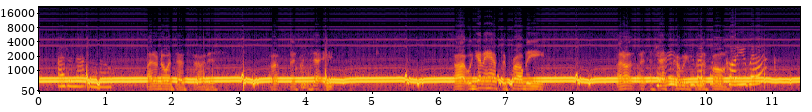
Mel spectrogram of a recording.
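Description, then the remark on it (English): A steady, droning telephone line tone after a dropped call hums without a break for the whole stretch, fairly loud, while muffled voices talk intermittently over it. “Okay, we something went wrong with the phone down there”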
